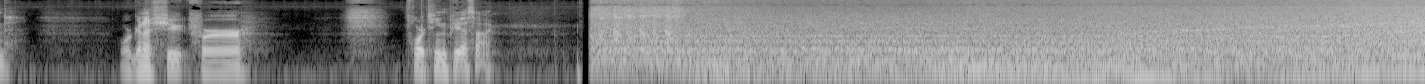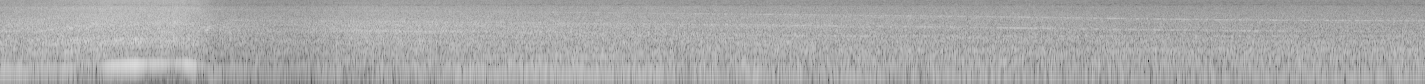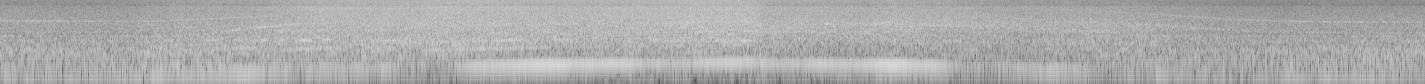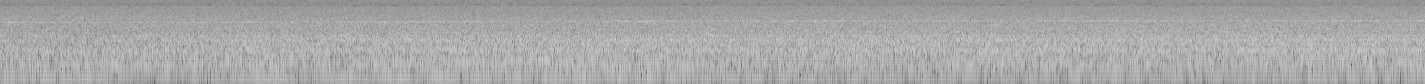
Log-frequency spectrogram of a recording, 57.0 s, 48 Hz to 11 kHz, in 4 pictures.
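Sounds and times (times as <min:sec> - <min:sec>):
large cooling fan running: 0:05.9 - 0:57.0
turbocharged engine revving: 0:05.9 - 0:57.0.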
